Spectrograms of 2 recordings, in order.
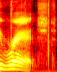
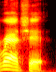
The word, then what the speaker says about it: ratchet: That has to be ratched. I don't do ratched ass people. Not ratchet. Yeah, ratchet is a is a um is a tool for sure. Let me see. Um Oh my god, it is ratchet.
